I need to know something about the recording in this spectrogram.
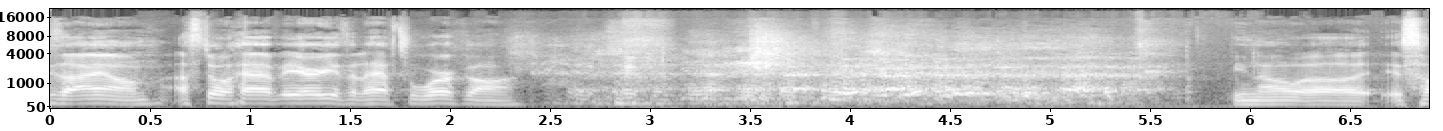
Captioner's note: laughter from class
